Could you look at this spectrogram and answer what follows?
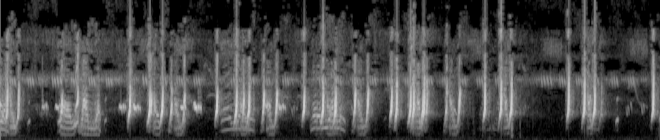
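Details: Female batair, the common quail, giving mixed calls: rapid bursts of bright, clipped chirps roughly once a second, some with lower looping notes, with a constant high electronic-sounding tone behind.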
